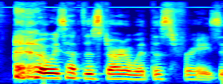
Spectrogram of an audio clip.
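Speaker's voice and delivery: ordinary talk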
